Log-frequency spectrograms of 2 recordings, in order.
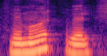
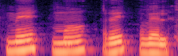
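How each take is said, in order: First: Said in the usual way. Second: "मेमोरेबल" slowly broken into separate syllables; slow teaching split of "मेमोरेबल". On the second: Shown as a demonstration. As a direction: sound out "मेमोरेबल" with a gap after each syllable. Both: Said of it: "इससे हम क्या पढ़ेंगे".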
